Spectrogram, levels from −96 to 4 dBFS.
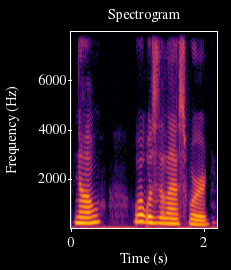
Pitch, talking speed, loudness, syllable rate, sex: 220 Hz, 165 wpm, -16 LUFS, 3.9 syllables/s, female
